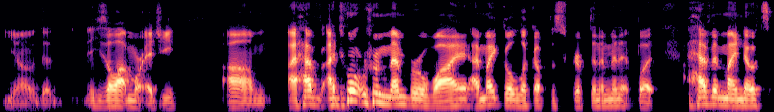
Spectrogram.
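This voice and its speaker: A man hosts a casual solo podcast, rambling through his thoughts with plenty of restarts and asides. His voice sits on the low side and has a slight brightness.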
